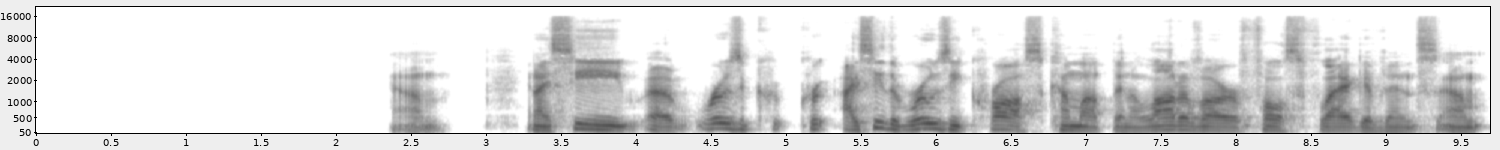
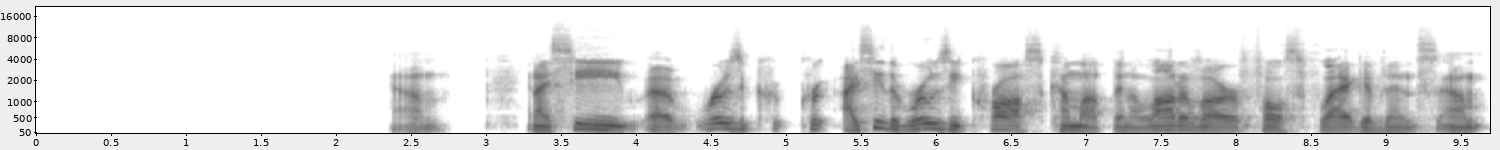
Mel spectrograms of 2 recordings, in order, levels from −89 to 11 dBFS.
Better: first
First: none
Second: muffled; slightly; fading above 2.5 kHz

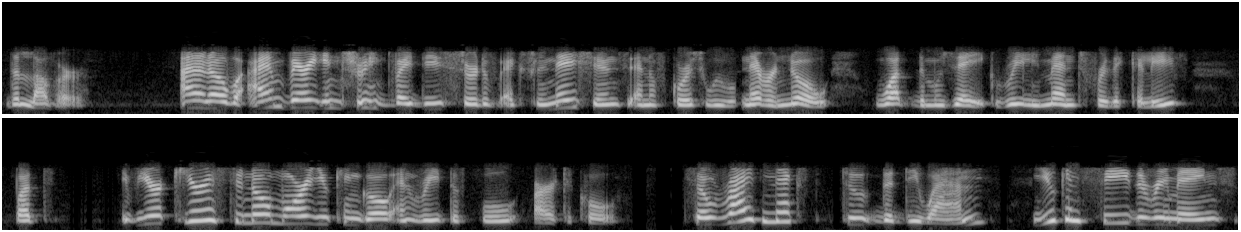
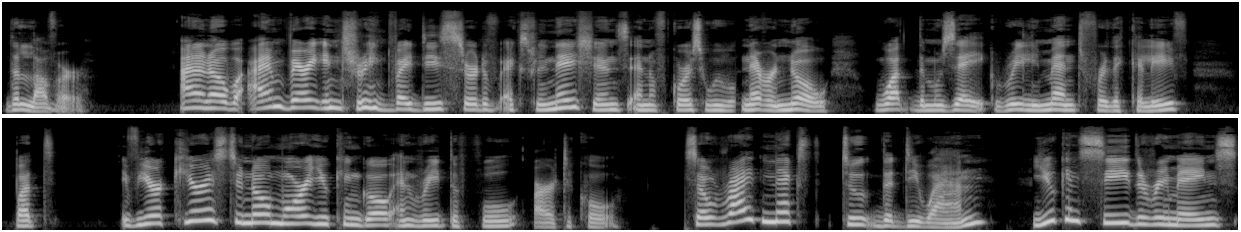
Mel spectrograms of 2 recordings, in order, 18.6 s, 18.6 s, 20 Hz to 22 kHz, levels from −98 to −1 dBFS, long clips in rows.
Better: second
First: phone-call audio; nothing above 3 kHz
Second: none

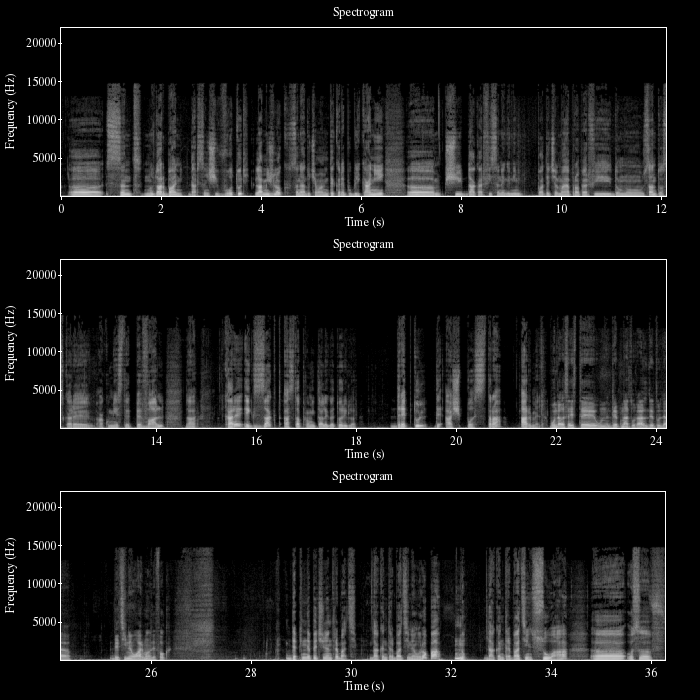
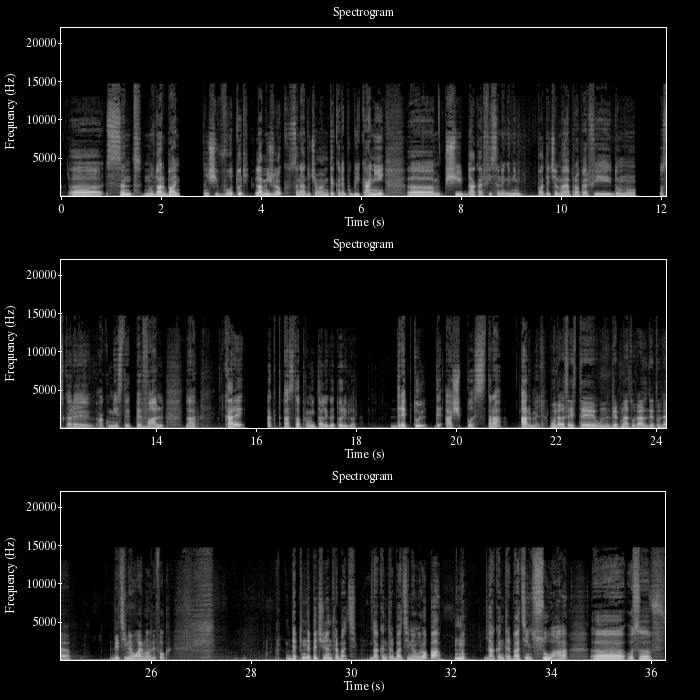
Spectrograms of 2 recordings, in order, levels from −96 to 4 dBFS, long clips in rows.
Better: first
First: none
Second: audio cutting out; at 2.5 s, at 12 s and at 16 s

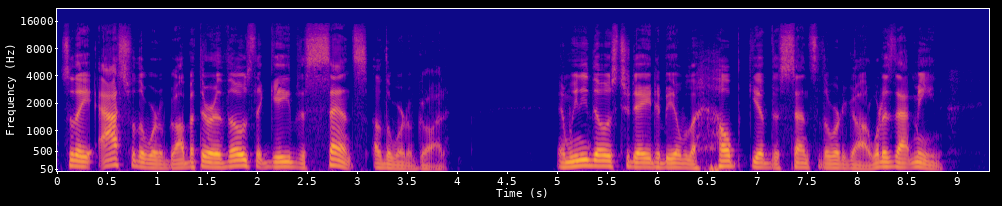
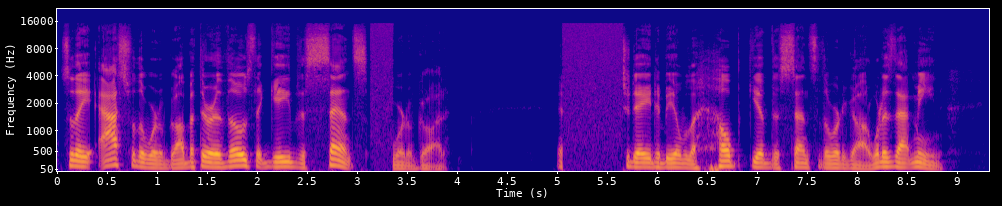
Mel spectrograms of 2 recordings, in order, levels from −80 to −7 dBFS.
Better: first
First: none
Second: audio cutting out; filled with static; at 3 s and at 5 s for 0.5 s

